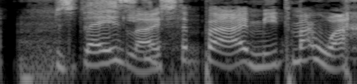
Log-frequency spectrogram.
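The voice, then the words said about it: Comedic put-on Borat-style accent. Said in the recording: “Why are you doing that Borat impression?”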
